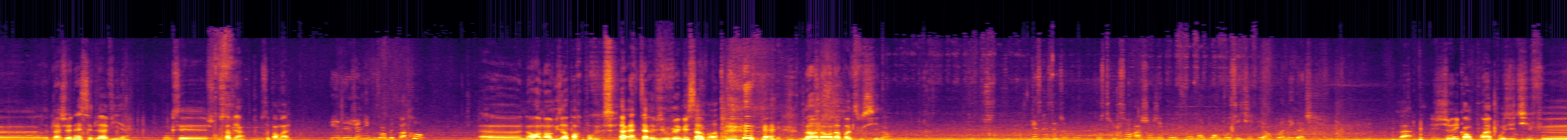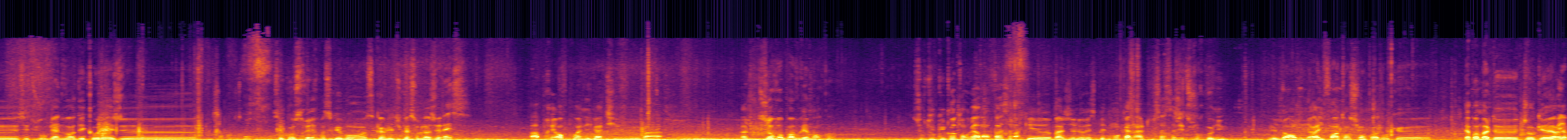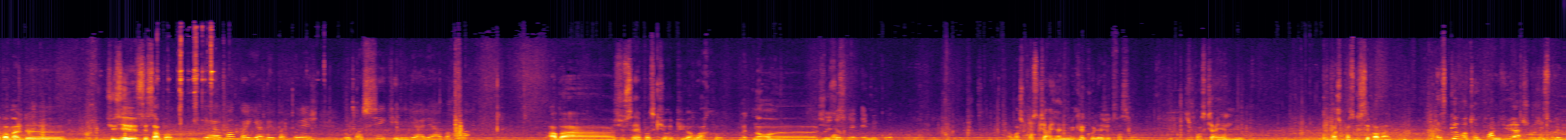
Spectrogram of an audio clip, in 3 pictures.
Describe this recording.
Interview d'Emmanuel qui travaille à la maintenance du pont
